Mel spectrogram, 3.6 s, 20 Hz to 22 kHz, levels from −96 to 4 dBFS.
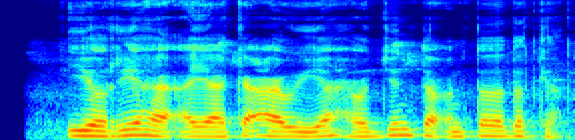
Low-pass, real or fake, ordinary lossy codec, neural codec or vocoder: none; real; none; none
